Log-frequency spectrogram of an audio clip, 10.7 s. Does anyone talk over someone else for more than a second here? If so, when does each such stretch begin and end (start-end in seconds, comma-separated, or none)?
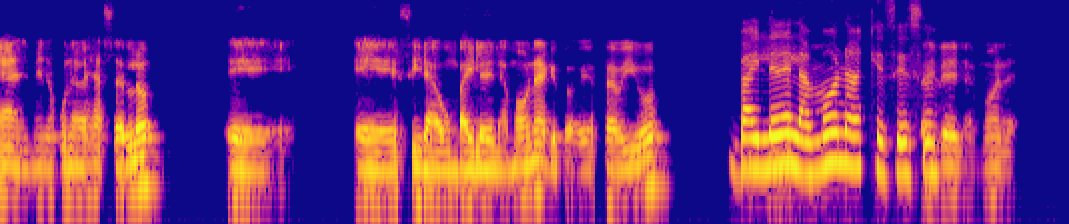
none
